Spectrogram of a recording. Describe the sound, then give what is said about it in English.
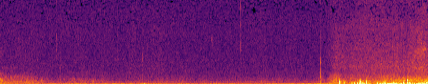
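A male pet sneezes, a sharp burst followed by a few short, rough snorts over a steady low hum, with no talking. “I don't like it when he sneezes like that.”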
